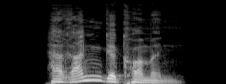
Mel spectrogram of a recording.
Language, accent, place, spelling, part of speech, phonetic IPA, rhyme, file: German, Germany, Berlin, herangekommen, verb, [hɛˈʁanɡəˌkɔmən], -anɡəkɔmən, De-herangekommen.ogg
- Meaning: past participle of herankommen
